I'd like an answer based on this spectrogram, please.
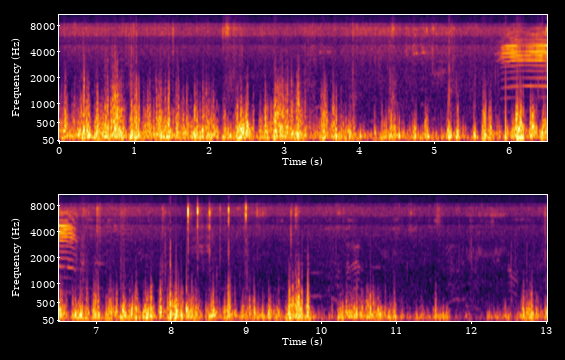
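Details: Flock of nomadic sheep coming home from grazing, mothers bleating for their lambs to nurse; one brief tremulous bleat rises over a steady loud rumble of the moving flock and trampling.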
